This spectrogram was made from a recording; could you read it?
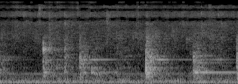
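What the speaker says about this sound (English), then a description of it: "We have to slowly roast the garlic and the shallots along with the spices." Curry leaves, garlic and shallots frying with spices in a pan for a Mangalorean chicken curry, a steady close sizzle with a few sharper crackling bursts as the mix is stirred.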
